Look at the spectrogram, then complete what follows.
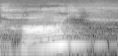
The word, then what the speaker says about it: high: عندي ال GH لا تنطق high يعني عالية.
